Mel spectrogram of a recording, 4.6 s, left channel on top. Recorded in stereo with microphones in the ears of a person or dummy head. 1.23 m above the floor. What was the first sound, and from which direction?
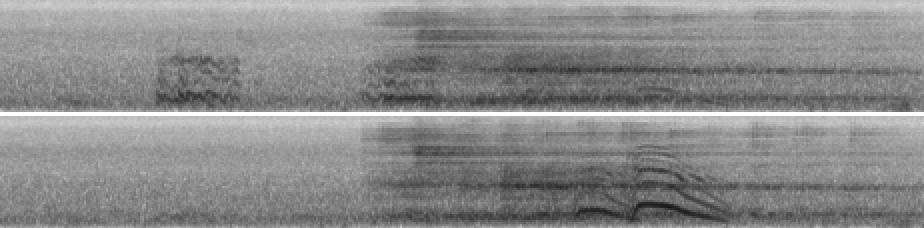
Laughter, 75° right (ahead or behind).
